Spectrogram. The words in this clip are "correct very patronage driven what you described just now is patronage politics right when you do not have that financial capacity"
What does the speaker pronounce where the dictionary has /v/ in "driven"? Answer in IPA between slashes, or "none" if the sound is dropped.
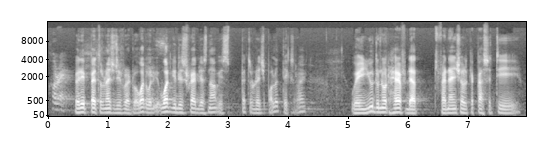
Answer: /w/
